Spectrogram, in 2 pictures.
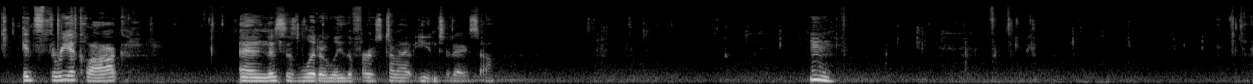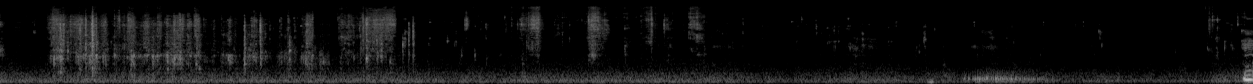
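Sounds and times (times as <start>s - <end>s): person chewing food: 5.4s - 25.0s.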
